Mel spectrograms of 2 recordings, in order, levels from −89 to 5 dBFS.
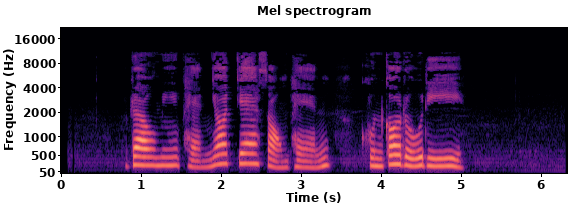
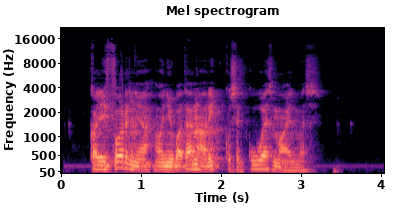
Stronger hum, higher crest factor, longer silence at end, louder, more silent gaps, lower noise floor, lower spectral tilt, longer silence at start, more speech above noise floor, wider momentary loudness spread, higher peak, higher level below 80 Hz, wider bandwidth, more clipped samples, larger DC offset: neither; about the same, 20 dB vs 16 dB; first, 1.3 s vs 0.6 s; second, -21 LUFS vs -16 LUFS; neither; about the same, -61 dBFS vs -60 dBFS; about the same, -6 dB/octave vs -7 dB/octave; first, 0.8 s vs 0.35 s; about the same, 41 dB vs 44 dB; about the same, 12 LU vs 12 LU; about the same, -2 dBFS vs -2 dBFS; second, -70 dBFS vs -46 dBFS; second, 11.5 kHz vs 14 kHz; neither; neither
